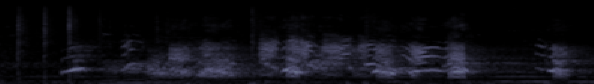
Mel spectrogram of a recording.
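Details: German Shepherd Dornan barking during protection training: a few quick barks building into a dense, harsh volley, then tapering to a single last bark, a few sharp snaps near the start.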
